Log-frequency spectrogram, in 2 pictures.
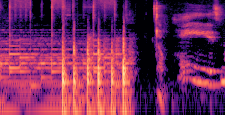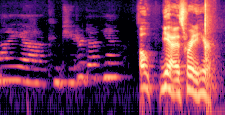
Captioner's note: knocking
